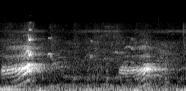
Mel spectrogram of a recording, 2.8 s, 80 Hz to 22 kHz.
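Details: Wild duck at a zoo gives two harsh, nasal honking calls about 1.7 seconds apart, each with a rich harmonic buzz, over a low background rumble.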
